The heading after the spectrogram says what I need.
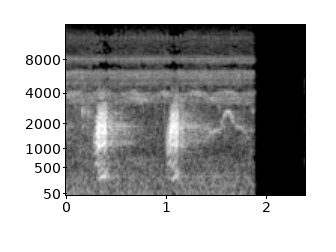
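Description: A mallard gives two short, harsh quacks about three-quarters of a second apart, followed by a faint softer note, over a steady background hiss.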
